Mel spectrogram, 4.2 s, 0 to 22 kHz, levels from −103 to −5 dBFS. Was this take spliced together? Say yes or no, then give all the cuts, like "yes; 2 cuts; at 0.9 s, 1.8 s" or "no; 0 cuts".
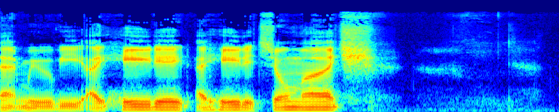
no; 0 cuts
